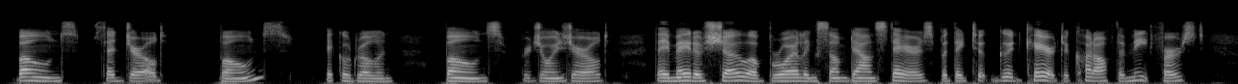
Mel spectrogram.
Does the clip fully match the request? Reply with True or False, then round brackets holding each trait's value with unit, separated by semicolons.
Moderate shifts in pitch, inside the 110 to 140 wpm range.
False (2.0 semitones; 135 wpm)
